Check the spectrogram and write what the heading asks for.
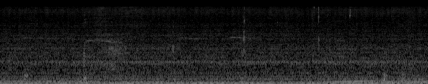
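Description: Quiet drinking from a plastic gallon jug of iced tea, with a few faint clicks over a steady low hum.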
